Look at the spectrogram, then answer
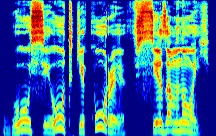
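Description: A woman voicing a bold, bossy male gander in a storybook, with commanding, drawn-out calls. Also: mid-range voice, animated, no echo, clean studio sound.

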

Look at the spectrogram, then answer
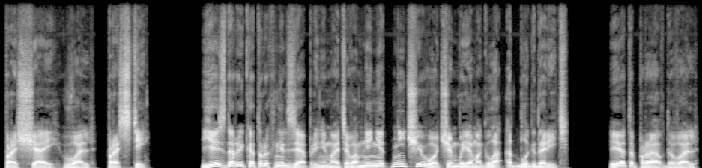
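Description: A man reading an audiobook, voicing a proud, tormented male sorcerer who speaks bitterly and breaks into shouts. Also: lowish voice, very animated, moderate pace, no room sound, clean studio sound. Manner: bitter, agitated, rising to shouts.

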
